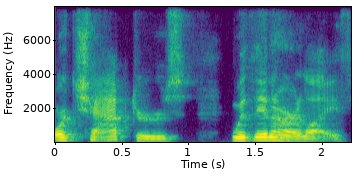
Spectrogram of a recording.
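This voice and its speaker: Lively intonation runs through an unremarkable speaking voice that proceeds at a fairly slow pace. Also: man. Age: 60s. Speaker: podcast host. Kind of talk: casual chat.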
